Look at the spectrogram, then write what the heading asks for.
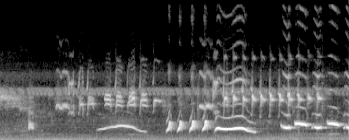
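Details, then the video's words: Male Chinese hwamei delivering a rich, varied song. Clear whistled slurs rise and fall, rapid bright chirps repeat in quick series, and a long downward-curving whistle sits among sharp high notes. A faint low background hum runs underneath. "pancingan manuk poksay hongkong"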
